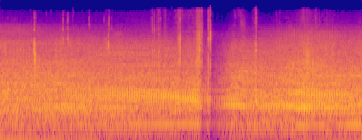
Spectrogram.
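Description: Chewing and crunching on a broth-dipped fried dough stick (quẩy), a few short crisp clicks, over a steady hum of street traffic.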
